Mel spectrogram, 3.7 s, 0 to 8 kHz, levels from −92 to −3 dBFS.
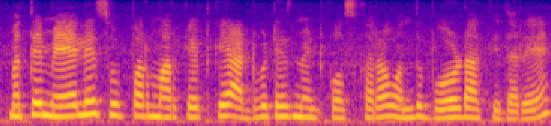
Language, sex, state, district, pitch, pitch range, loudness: Kannada, female, Karnataka, Bangalore, 240 Hz, 215-255 Hz, -15 LUFS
